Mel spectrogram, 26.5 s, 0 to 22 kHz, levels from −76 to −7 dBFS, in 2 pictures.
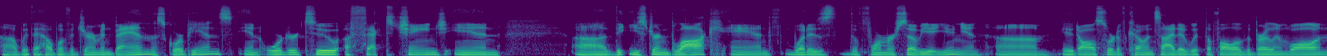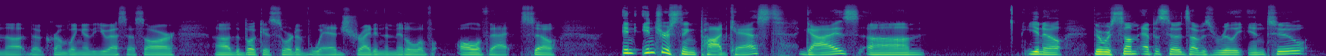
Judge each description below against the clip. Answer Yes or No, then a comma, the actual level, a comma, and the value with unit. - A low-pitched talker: Yes, low, 125 Hz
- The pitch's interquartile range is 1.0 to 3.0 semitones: Yes, narrow, 2.5 semitones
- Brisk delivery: No, average, 175 wpm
